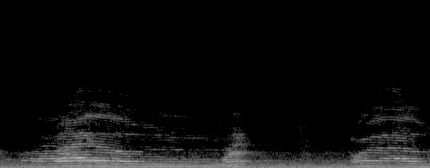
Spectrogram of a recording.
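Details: Domestic cat meowing in a way that sounds like a human baby: three drawn-out, wavering harmonic meows, the first about a second long, a short one after a pause, then another rising and falling cry near the end.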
